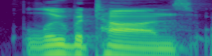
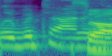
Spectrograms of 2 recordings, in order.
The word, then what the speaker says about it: Louboutin: I'm also the guy who thought that Louboutins were pronounced Louboutins, because I was like, oh, it can't sound like Louis Vuitton.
